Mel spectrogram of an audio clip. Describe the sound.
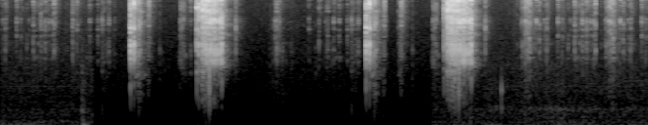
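Cuffs with soft fabric linings being clicked closed around wrists give off sharp, ratchet-like mechanical clicks in a few short bursts, separated by near silence, with no voices.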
